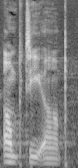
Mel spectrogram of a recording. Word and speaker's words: Umpty Ump: Umpty Ump. – Okay. – Umpty like Humpty Hump.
